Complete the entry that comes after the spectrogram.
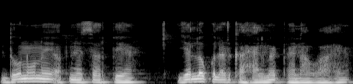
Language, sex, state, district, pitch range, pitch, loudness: Hindi, male, Arunachal Pradesh, Lower Dibang Valley, 95-115 Hz, 100 Hz, -15 LUFS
